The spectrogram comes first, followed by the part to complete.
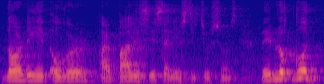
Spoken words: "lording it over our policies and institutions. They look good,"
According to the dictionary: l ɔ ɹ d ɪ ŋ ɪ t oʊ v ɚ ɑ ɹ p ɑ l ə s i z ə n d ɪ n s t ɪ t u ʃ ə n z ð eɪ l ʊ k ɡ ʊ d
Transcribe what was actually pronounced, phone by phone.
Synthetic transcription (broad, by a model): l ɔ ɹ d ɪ ŋ ɪ t oʊ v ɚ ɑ w p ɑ l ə s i s ə n d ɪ n s t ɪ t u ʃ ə n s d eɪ l ʊ k ɡ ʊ d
